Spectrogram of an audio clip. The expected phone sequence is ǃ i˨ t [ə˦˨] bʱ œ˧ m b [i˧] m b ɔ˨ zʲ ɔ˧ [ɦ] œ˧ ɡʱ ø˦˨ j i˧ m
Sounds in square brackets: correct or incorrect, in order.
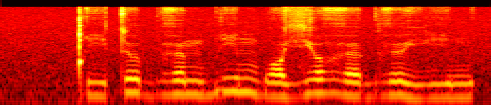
incorrect: ɵ˦˨, correct, correct

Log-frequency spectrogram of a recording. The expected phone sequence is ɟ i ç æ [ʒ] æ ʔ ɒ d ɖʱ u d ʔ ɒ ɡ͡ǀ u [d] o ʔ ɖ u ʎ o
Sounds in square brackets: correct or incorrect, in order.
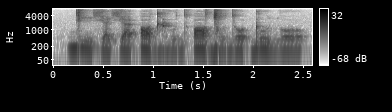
incorrect: ç, correct

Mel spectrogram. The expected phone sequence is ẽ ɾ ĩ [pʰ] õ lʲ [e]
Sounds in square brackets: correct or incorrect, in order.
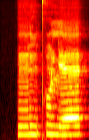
correct, incorrect: ɛ

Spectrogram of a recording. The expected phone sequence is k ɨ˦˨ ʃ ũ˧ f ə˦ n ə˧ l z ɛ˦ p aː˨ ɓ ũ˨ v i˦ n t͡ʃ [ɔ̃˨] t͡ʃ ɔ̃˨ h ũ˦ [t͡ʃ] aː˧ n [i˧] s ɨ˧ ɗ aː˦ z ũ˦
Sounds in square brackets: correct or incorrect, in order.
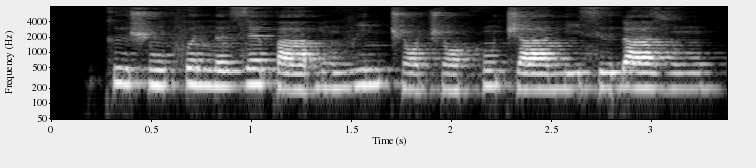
correct, correct, correct

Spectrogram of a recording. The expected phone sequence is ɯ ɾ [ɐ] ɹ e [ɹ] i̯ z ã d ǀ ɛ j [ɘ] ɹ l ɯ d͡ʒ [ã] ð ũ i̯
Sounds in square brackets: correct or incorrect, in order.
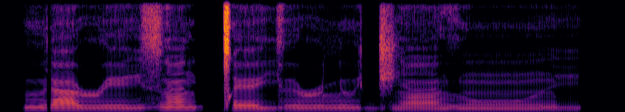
incorrect: a, incorrect: none, correct, correct

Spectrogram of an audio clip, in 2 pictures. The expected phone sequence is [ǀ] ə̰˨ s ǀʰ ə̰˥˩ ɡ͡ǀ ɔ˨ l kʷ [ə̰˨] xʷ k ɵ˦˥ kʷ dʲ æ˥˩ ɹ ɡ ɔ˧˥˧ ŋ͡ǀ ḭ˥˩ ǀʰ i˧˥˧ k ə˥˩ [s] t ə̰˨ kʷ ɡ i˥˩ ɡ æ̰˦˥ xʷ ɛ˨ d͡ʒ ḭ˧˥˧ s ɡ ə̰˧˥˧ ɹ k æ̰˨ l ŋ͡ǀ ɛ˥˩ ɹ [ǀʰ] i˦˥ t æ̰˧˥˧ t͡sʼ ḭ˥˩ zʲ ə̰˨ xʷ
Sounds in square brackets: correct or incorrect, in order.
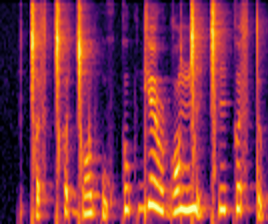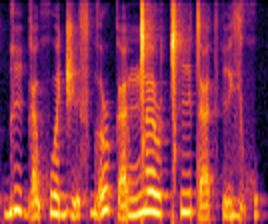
correct, correct, correct, correct

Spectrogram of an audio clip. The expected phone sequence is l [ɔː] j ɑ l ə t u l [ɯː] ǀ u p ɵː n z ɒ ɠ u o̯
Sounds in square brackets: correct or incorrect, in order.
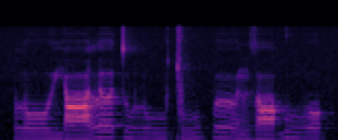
incorrect: oː, incorrect: uː

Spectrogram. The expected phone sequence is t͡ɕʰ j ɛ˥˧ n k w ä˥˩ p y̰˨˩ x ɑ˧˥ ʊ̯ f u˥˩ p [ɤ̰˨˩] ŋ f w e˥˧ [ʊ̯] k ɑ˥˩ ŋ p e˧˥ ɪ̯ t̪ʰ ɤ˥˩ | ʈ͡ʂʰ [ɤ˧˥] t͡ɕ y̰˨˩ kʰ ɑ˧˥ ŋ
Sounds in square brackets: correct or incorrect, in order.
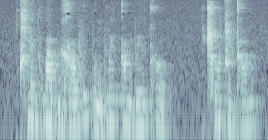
correct, incorrect: ɪ̯, correct

